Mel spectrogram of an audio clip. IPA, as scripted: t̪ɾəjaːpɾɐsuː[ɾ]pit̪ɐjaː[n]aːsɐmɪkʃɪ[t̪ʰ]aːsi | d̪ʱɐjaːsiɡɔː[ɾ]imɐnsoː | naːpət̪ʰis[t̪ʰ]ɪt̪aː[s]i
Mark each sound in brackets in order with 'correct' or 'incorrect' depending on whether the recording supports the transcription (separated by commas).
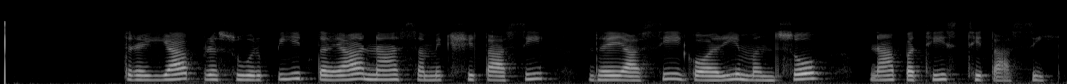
correct, correct, incorrect, correct, correct, correct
